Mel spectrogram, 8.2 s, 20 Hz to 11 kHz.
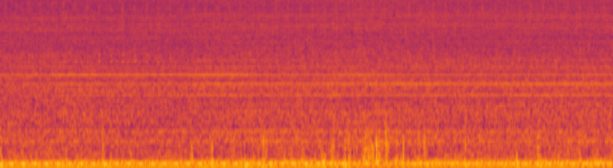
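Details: Infiniti/Nissan VQ37 (Q50/G37/370Z) after a serpentine belt replacement with a Gates K070795 belt: a steady, low, even idle with no squeal, chirp or slap from the belt drive; the engine runs healthy.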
